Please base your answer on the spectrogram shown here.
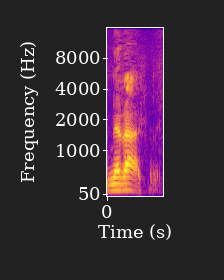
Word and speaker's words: নেড়া: সিলেটি যে নন সিলেটিরা নেড়া বলতে পারে না, বলে নেড়া, তারা আবার র উচ্চারণ করে, এটা ঠিক না, নেড়া আসলে।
